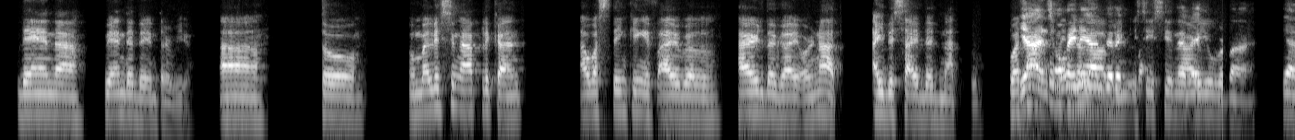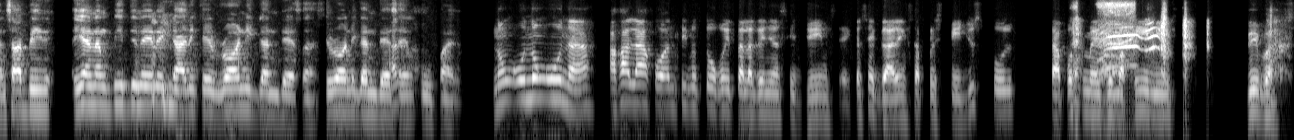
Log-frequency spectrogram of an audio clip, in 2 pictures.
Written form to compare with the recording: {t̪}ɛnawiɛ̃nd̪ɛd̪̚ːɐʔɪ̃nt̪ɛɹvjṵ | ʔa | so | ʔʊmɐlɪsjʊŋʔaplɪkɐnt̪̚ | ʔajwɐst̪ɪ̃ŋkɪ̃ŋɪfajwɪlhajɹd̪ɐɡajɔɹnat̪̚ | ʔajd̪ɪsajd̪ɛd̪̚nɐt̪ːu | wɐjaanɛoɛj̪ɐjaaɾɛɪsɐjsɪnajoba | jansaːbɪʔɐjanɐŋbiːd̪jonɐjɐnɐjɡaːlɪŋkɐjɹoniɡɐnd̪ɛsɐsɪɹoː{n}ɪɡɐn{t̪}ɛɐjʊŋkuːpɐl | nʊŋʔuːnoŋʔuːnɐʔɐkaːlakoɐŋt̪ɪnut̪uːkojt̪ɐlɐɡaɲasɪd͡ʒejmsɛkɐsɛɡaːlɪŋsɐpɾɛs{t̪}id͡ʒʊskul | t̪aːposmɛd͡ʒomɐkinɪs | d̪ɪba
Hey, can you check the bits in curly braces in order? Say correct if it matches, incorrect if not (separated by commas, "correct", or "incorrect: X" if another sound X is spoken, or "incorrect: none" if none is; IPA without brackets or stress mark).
incorrect: d̪, correct, incorrect: d̪, correct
